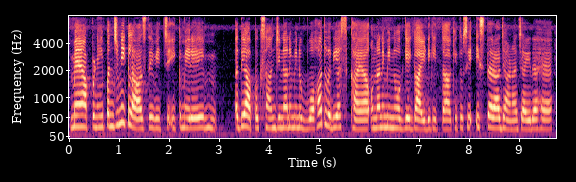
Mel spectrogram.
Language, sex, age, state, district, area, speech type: Punjabi, female, 18-30, Punjab, Ludhiana, urban, spontaneous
